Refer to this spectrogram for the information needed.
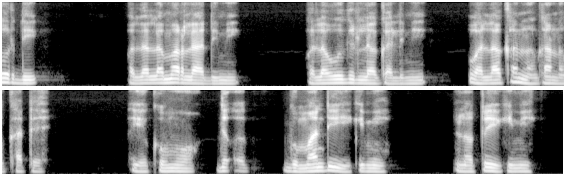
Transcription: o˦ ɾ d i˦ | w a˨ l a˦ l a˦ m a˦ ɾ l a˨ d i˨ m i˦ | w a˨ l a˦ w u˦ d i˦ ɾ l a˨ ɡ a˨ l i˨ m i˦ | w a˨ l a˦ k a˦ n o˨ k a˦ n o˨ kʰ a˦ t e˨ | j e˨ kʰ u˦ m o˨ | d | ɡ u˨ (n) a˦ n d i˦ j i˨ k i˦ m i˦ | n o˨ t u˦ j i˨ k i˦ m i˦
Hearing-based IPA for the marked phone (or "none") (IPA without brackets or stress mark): m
